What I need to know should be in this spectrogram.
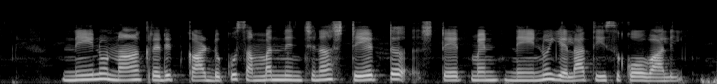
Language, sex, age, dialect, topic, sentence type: Telugu, female, 18-24, Southern, banking, question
